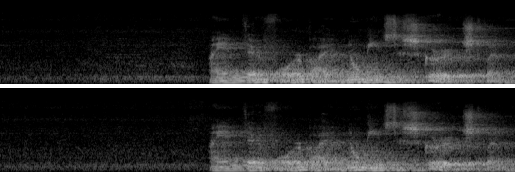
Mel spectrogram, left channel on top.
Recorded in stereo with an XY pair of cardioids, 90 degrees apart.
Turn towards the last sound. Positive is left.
turn(degrees=25)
